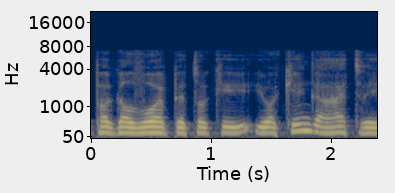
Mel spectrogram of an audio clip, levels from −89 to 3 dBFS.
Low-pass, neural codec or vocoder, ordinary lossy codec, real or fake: 7.2 kHz; none; AAC, 48 kbps; real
